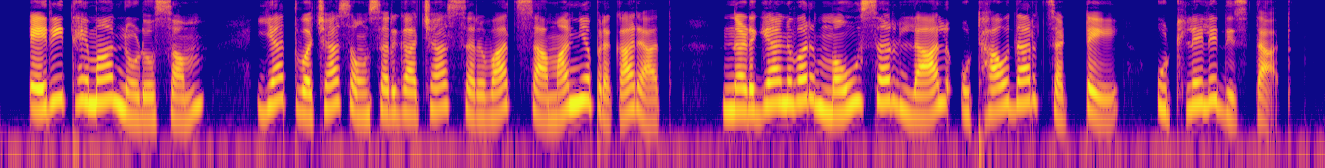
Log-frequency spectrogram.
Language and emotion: Marathi, neutral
